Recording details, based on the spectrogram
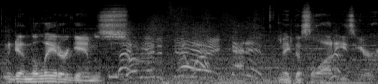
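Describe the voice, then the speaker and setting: A man's voice: deep voice, a little slow. A man giving casual, playful let's play commentary as a game streamer. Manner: playful, jokey. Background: game music.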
